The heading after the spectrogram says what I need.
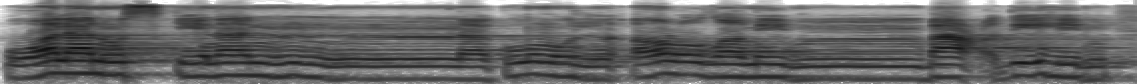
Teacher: یہاں پر نون ساکن کے بعد با ہے تو نون کو اس میم سے بدل کر غنہ اور اخفا کے ساتھ میں پڑھیں گے، اس کو اقلاب کہتے ہیں، اس طرح سے۔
